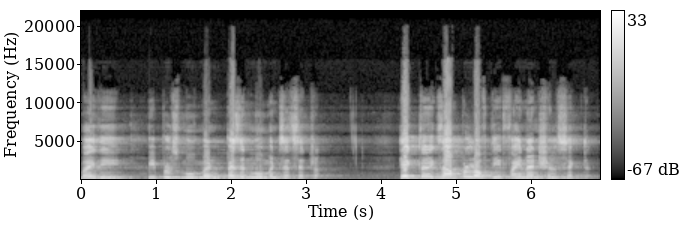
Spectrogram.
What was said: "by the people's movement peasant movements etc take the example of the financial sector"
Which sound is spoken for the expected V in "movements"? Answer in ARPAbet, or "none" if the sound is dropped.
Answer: V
